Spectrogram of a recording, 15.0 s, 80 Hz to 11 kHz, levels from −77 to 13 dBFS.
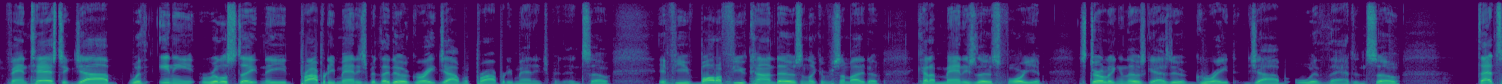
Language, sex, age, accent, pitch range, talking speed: English, male, 40-59, American, 115-140 Hz, 195 wpm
